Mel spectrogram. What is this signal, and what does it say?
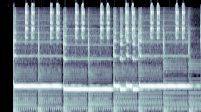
There is no code.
